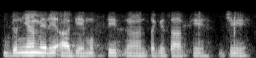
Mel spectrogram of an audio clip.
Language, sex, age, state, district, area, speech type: Urdu, male, 18-30, Uttar Pradesh, Saharanpur, urban, conversation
